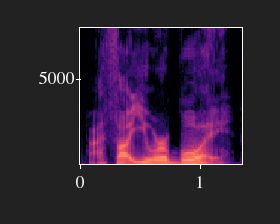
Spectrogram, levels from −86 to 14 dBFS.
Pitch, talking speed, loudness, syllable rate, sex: 135 Hz, 265 wpm, -15 LUFS, 6.0 syllables/s, male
